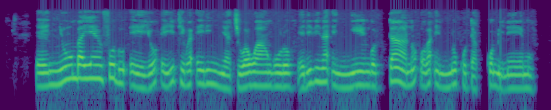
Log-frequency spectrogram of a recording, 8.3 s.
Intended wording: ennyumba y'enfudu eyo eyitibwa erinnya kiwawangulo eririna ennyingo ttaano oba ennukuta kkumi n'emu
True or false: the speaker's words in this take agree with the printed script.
true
